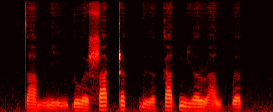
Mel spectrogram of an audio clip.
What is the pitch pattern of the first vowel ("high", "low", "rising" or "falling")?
low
